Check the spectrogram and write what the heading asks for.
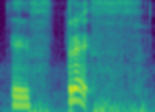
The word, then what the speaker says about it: estrés: For example, estrés, estrés. And we can see that we need an accent mark because the word ends in S and there's some stress on the last syllable, okay?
